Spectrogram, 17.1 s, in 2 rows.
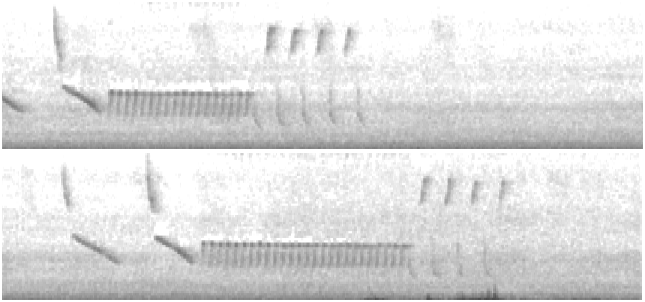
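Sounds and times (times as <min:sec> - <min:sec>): bird whistles and trill: 0:00.0 - 0:04.9, 0:09.4 - 0:15.4.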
